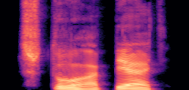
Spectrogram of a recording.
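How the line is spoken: Groaning. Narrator (Russian): простонал Алекс

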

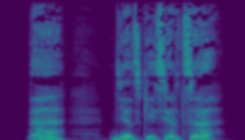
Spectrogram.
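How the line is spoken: Hoarse. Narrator (Russian): Сипло ответил он

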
